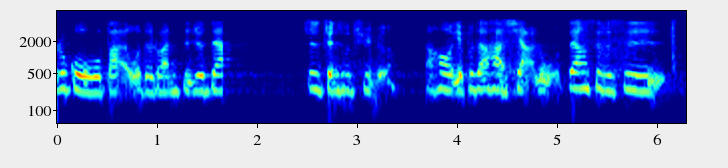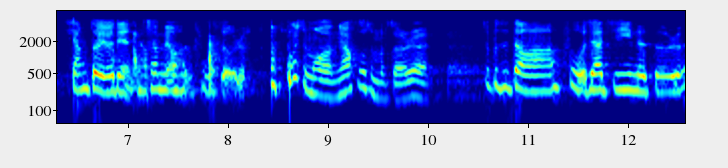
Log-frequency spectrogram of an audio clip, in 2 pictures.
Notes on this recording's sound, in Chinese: 本集音質不佳，不建議使用耳機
